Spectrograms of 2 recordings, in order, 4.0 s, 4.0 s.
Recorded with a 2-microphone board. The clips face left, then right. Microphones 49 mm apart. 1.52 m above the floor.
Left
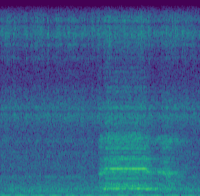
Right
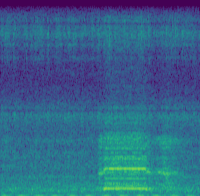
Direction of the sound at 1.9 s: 45° right (ahead or behind).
